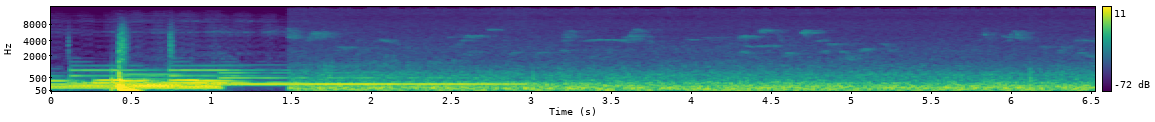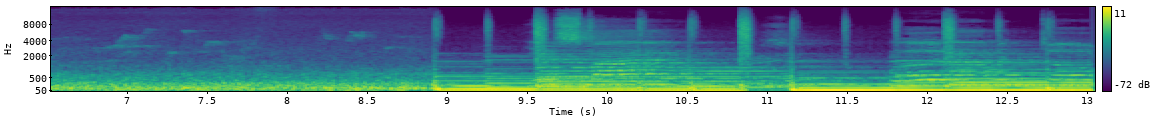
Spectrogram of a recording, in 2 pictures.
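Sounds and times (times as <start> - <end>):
small birds chirping: 1.5 - 9.0.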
